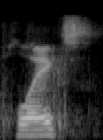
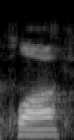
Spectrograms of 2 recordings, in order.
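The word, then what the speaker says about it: Planck: his assumption was what Plank's assumption was or plon is the correct way to say it but I don't care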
